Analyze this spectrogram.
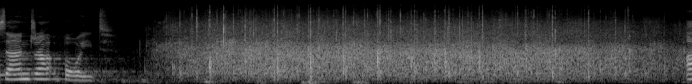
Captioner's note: applause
